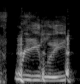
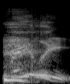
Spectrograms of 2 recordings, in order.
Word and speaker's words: Frehley: on this show kids it's not fre yeah it's Frey I know I don't even know where that came from I think freely just sounds more common but yeah it's Frey I have a quick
